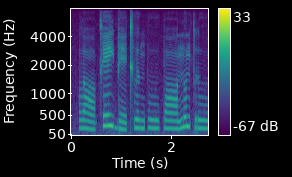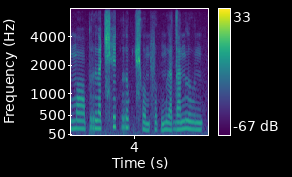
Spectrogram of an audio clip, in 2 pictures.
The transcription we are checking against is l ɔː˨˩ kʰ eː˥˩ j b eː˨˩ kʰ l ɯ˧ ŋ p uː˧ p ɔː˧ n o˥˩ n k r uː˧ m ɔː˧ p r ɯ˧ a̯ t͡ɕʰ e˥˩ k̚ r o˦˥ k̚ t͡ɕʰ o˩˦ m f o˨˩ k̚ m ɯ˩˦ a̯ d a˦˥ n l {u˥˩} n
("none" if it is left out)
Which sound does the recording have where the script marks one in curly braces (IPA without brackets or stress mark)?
u˧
